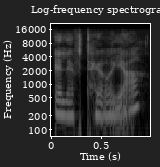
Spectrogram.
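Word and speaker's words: Ελευθερία: what does elephant mean elitheria is the greek word for freedom or liberty and it's actually pronounced elephthalia however i have anglicized it for purposes of my um youtube channel and yeah that is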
